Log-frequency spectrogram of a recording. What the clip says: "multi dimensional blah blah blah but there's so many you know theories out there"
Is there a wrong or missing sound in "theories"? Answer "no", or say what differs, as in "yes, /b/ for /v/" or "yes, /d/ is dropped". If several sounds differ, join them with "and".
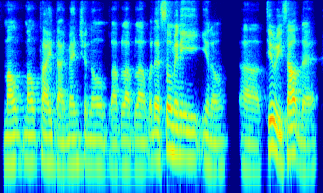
yes, /t/ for /θ/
